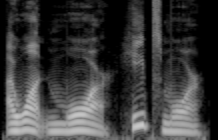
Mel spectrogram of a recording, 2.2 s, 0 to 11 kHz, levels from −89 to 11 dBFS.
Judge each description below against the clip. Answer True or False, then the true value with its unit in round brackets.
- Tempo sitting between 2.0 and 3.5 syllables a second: True (2.8 syllables/s)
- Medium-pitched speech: True (150 Hz)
